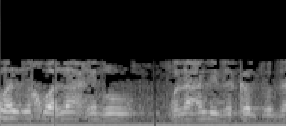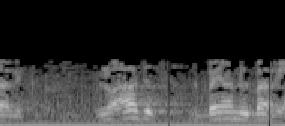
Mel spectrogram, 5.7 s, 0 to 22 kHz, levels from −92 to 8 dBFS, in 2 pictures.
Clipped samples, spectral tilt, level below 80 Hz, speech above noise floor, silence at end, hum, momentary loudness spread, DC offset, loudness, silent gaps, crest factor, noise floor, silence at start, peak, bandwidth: under 0.1%; -10 dB/octave; -56 dBFS; 21 dB; 0 s; none; 20 LU; 1%; -26 LUFS; none; 20 dB; -46 dBFS; 0 s; -6 dBFS; 3.7 kHz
